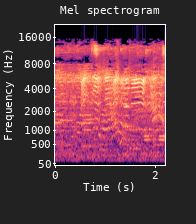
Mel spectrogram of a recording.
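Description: Young children's high voices chattering and calling out over background music and the general din of a busy game arcade.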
